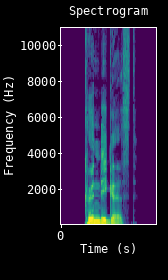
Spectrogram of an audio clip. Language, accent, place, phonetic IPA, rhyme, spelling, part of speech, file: German, Germany, Berlin, [ˈkʏndɪɡəst], -ʏndɪɡəst, kündigest, verb, De-kündigest.ogg
- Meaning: second-person singular subjunctive I of kündigen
